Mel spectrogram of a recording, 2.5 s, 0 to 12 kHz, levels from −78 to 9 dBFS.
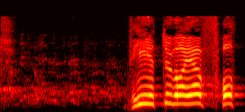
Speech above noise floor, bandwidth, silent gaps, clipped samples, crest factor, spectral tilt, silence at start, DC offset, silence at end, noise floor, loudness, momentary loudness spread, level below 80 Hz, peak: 33 dB; 7.4 kHz; none; under 0.1%; 20 dB; -3.5 dB/octave; 0 s; under 0.1%; 0.1 s; -51 dBFS; -18 LUFS; 7 LU; -82 dBFS; -2 dBFS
